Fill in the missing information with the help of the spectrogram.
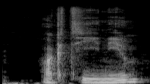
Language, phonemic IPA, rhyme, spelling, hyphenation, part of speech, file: Norwegian Bokmål, /akˈtiːnɪʉm/, -ʉm, actinium, ac‧ti‧ni‧um, noun, Nb-actinium.ogg
- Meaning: actinium (a radioactive, metallic chemical element (symbol: Ac) with an atomic number of 89; found in uranium ores)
